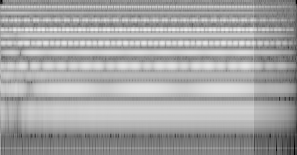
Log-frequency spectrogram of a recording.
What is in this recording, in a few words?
Church Organ; CrapTrack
